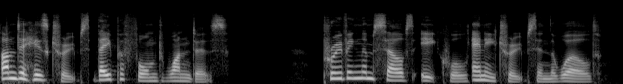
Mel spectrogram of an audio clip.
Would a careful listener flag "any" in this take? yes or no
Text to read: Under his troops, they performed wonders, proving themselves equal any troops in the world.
no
